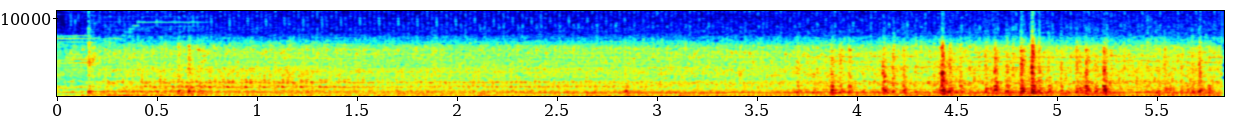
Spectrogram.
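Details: 2012 Toyota Prius 1.8 facelift at 32,000 km, petrol engine running. An irregular light knock sounds about three or four times a second over a buzzy vibration. Cause not identified.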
